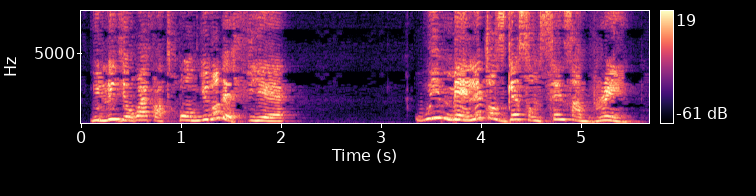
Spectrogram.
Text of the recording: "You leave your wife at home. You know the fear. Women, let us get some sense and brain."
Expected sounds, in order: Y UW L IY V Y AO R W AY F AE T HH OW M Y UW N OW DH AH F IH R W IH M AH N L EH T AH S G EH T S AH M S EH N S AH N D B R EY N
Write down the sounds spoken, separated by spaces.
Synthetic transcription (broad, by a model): Y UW L IY V Y AO W AY F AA T HH OW M Y UW N OW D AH F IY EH W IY M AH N L EH T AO S G EH T S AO M S EH N S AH N B R EY N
